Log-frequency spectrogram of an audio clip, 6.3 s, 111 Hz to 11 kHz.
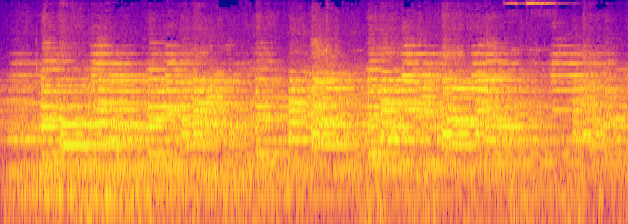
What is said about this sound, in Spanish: la dividí en 4 secciones, cada una de ellas con una duración de 15 minutos y que termina en un repique a rebato de las campanas principales.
